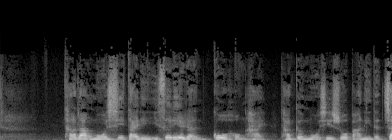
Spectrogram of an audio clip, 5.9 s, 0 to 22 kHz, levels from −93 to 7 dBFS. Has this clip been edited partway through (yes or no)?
no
